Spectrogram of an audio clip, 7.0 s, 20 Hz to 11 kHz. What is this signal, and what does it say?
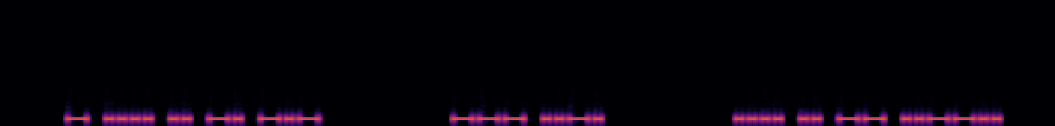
Morse code, heard as a keyed tone, about 28 wpm, 700 Hz. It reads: THINK OF HIM?
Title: 3x Word-Spacing - Sentences from Top 200 Words - 28wpm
